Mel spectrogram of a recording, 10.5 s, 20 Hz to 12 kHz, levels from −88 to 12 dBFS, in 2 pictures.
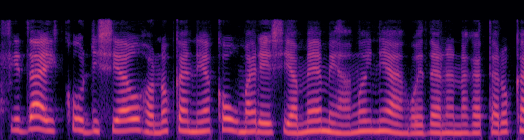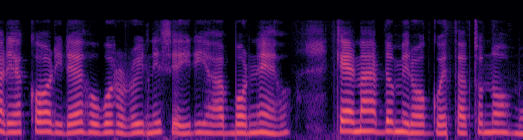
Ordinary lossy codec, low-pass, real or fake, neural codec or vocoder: none; 7.2 kHz; fake; codec, 16 kHz, 0.8 kbps, ZipCodec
